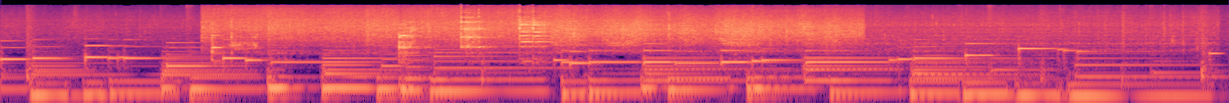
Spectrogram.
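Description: Chopped onion and peppers sizzling in oil in a pot on a gas burner, stirred with a spatula, with a few sharp scrapes about four to five seconds in. The sizzle starts about two seconds in and cuts off suddenly near nine seconds. Background music with a steady bass line plays throughout.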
